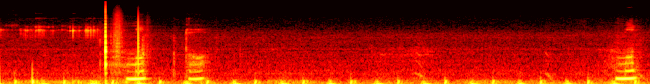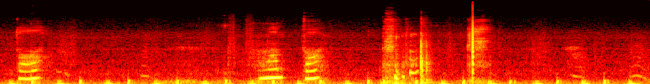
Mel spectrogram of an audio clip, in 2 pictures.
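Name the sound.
heartbeat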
